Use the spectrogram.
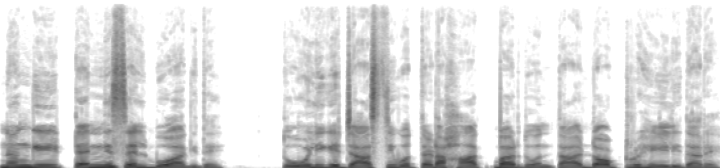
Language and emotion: Kannada, sad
